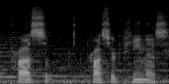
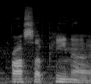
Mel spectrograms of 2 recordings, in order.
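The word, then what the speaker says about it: Proserpina: what did you mean when you said uh proser penis I mean you see in my search for a way serpenter the goddess of the cycle a serpenter prosopina is the correct pronunciation is through it and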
